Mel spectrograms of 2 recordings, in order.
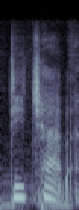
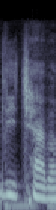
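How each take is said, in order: First: The word begins with a D sound. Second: The word begins with an L sound. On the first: This is how the word is actually spoken. "but when you pronounce it, it's dichaba" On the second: This is how the word is written. "Hawe bala ki lichaba"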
